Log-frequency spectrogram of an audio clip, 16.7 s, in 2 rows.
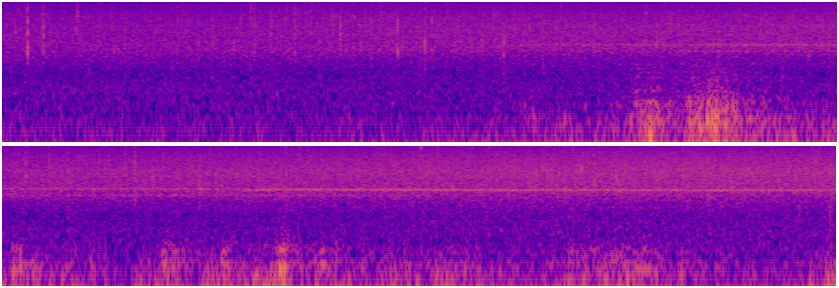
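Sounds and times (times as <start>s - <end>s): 
storm: 5.2s - 16.6s.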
